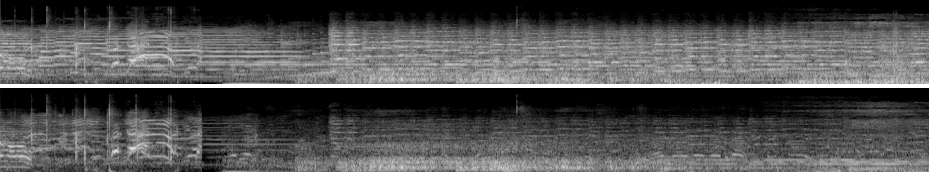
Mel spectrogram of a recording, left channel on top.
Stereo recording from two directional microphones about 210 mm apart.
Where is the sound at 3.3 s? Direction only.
45° left (ahead or behind).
